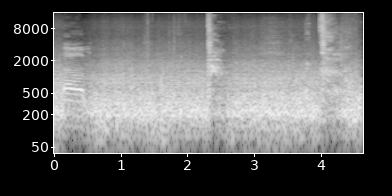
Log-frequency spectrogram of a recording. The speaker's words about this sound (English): Sneezing fit right in the middle of the podcast. Wow, the whole podcast is about ghosts and you can't even muster a bless you when I sneeze.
